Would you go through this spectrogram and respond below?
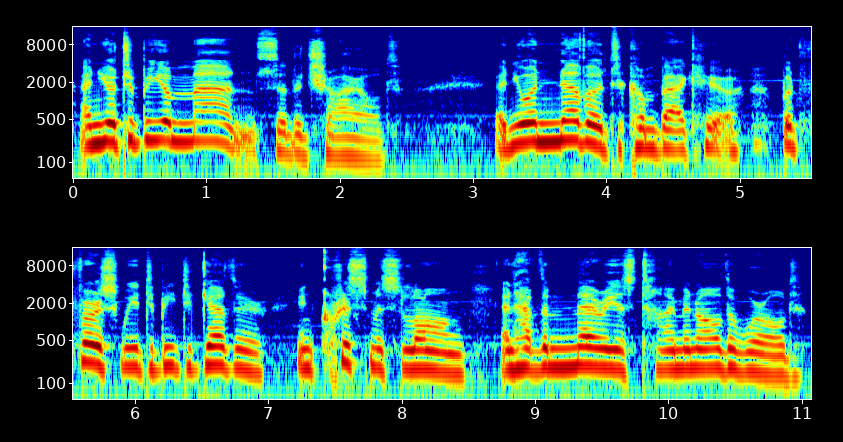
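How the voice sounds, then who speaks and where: A man's voice: slow, mellow, dry recording. A man putting on a gleeful little girl. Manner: high, bubbling with glee.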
